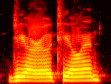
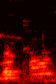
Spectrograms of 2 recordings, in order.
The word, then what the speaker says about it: Groton: Do mind pronouncing that correctly? Groten. Connecticut. Gr o t o n. It's gonna he's gonna Oh, yeah. Groten. Groton.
